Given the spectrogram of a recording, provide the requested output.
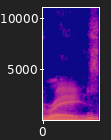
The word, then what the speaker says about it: Reyes: My last name is Reyes. Just Reyes. Yeah, okay, Reyes. Just like it's spelled.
